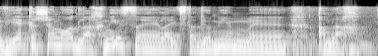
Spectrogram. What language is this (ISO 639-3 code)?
heb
